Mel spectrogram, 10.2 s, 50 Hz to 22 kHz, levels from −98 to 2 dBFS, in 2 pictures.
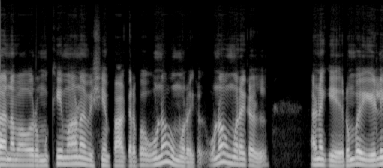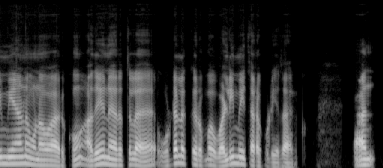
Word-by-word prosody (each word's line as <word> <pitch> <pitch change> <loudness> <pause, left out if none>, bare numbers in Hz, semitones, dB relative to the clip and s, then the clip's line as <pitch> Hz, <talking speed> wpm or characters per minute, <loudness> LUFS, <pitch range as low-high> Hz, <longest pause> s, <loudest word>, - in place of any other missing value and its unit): நம்ம 125 -1 0
ஒரு 120 -1 0
முக்கியமான 155 +4 0
விஷயம் 115 -1 -5
பாக்கறப்போ 110 +3 -1
உணவு 185 +1 0
முறைகள். 95 -3 -5
உணவு 190 +3 +1
முறைகள் 130 -8 -1 0.7
அன்னைக்கு 125 -4 +1 0.2
ரொம்ப 135 +4 +1 0.2
எளிமையான 160 +3 +2
உணவா 120 -1 +3
இருக்கும். 150 - -4
அதே 140 +5 +3
நேரத்துல 130 +1 +1 0.4
உடலுக்கு 165 +4 +1
ரொம்ப 130 +2 -2
வலிமை 150 +8 +3
தரக்கூடியதா 95 -4 -2
இருக்கும். - - -32 0.7
ஆந் 135 +1 +4
130 Hz, 130 wpm, -25 LUFS, 120-155 Hz, 0.7 s, ஆந்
